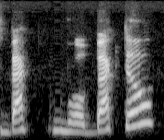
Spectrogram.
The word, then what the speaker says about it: Bechdel: Am I saying that right? – I think it's Bechdel. Is that what you said? – Bechdel, yeah. Bechdel.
